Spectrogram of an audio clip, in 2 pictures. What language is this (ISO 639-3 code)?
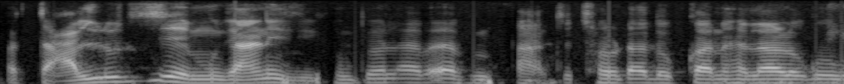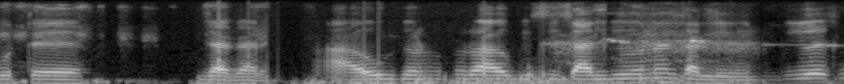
ori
